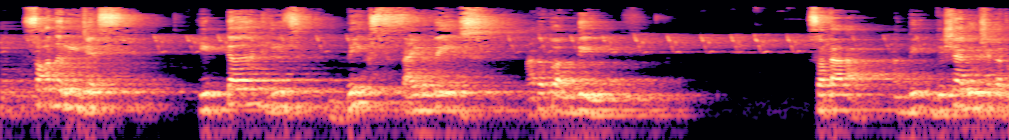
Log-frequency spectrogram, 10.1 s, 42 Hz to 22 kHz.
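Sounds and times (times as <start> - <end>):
man's voice: 0.0 - 6.7, 8.1 - 10.0
small birds chirping: 0.0 - 10.0.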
